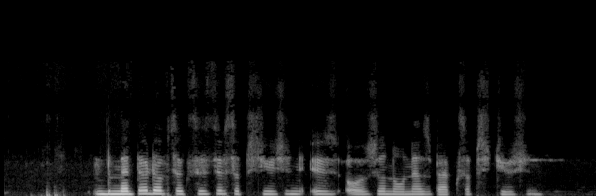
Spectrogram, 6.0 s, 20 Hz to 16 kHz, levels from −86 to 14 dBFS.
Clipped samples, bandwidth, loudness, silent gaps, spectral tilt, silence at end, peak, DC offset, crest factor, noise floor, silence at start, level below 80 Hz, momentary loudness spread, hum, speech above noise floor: under 0.1%; 6.8 kHz; -21 LUFS; none; -7 dB/octave; 0.55 s; 0 dBFS; under 0.1%; 22 dB; -40 dBFS; 0.45 s; -56 dBFS; 24 LU; none; 19 dB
